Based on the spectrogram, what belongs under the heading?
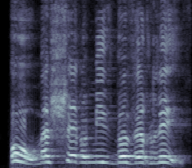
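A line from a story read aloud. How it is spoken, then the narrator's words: Exclaimed. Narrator (French): s'écria Henriette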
